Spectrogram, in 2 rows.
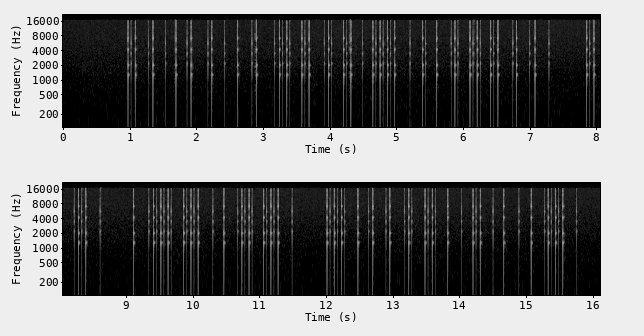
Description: Morse code (Russian alphabet), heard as a telegraph sounder, hand-sent with a bug key, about 22 wpm. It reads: ВОЗРАЖЕНИЙ Я БУДУ СЧИТАТЬ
